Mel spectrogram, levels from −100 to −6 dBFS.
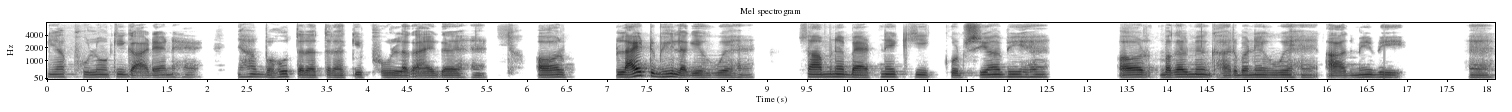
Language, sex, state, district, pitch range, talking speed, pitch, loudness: Hindi, male, Bihar, Supaul, 110-130 Hz, 120 wpm, 115 Hz, -29 LUFS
